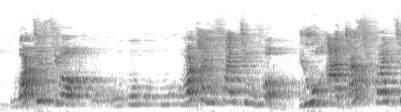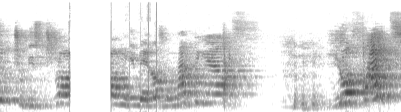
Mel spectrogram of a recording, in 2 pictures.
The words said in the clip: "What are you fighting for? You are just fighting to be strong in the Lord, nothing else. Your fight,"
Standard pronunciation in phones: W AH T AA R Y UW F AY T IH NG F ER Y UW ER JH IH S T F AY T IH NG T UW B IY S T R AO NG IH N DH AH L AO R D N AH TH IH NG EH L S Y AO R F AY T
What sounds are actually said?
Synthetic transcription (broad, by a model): W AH T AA W Y UW F AY T IH NG F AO Y UW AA JH IH S T F AY T IH NG T UW B IY S T R AO NG IH N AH N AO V N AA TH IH NG EH L S Y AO F AY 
